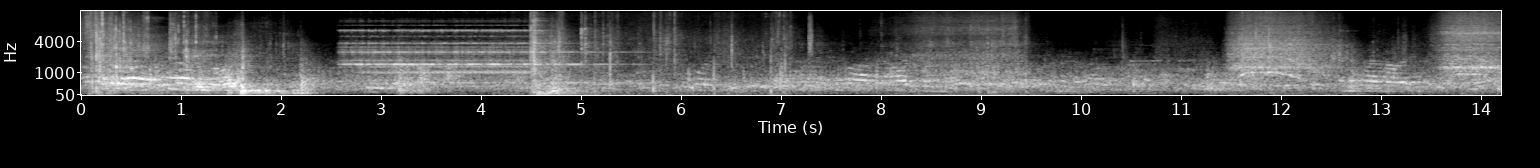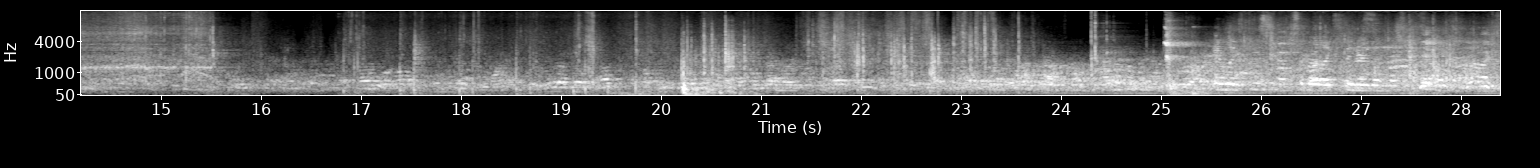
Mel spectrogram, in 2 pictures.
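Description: Television commercial soundtrack: voices over soft background music, with a brief ringing tone about three seconds in.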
